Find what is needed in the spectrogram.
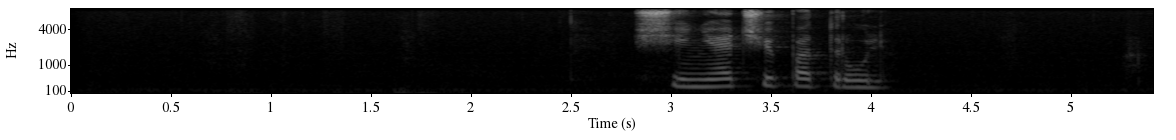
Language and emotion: Russian, neutral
